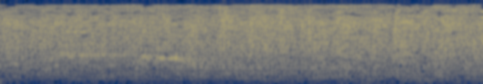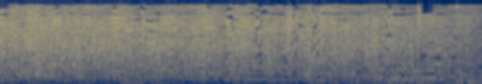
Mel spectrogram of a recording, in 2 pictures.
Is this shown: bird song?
no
